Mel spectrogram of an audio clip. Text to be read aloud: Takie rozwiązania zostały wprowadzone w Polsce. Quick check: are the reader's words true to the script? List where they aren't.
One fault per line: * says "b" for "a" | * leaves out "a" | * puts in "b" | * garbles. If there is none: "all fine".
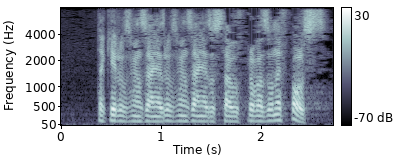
* puts in "rozwiązania"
